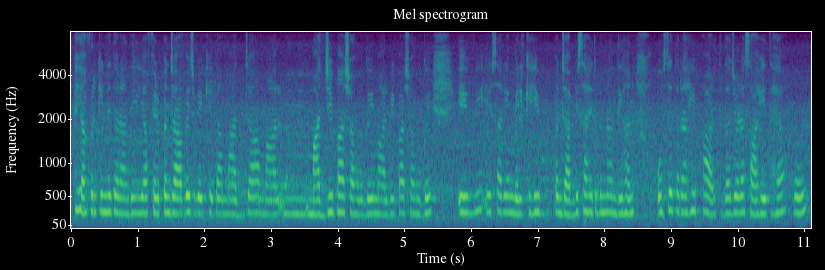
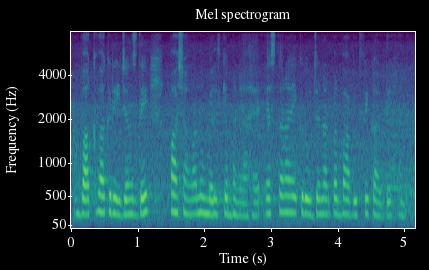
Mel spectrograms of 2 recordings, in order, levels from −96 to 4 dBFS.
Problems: constant background noise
